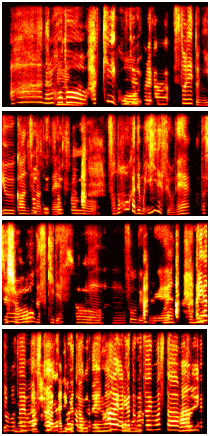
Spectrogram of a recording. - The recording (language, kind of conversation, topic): Japanese, unstructured, 初めて訪れた場所の思い出は何ですか？
- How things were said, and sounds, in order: unintelligible speech; unintelligible speech; distorted speech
